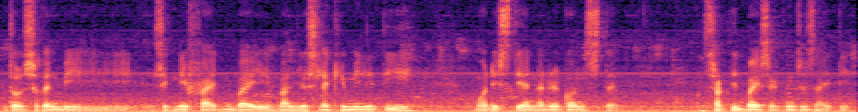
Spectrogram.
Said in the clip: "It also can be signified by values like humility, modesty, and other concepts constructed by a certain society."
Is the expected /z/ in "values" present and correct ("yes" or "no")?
no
